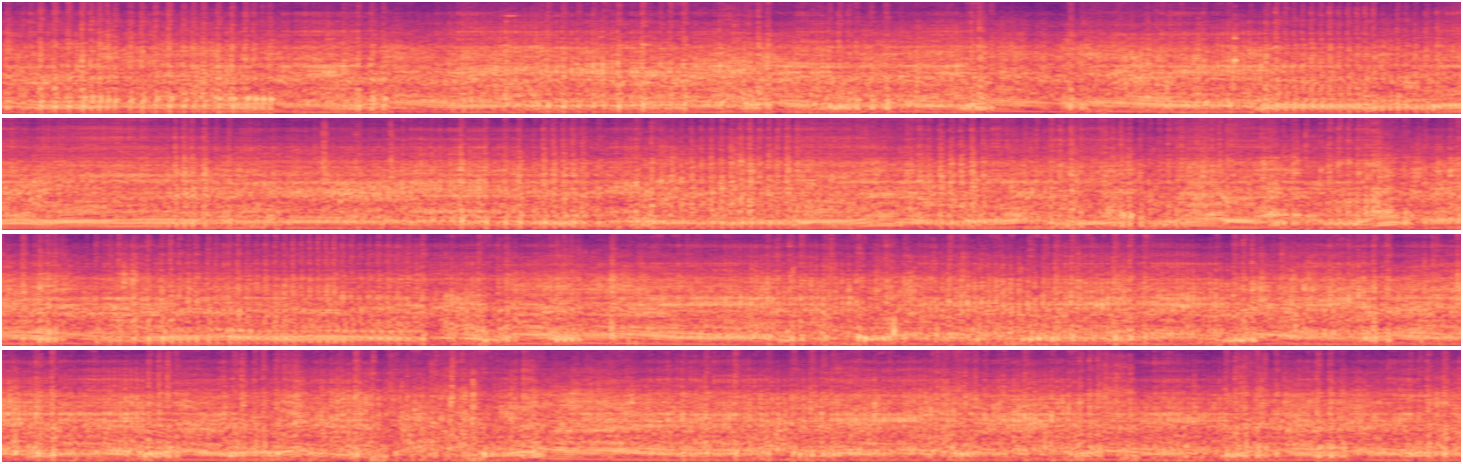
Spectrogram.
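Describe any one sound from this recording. A dirt bike engine revs up and down close by, rising and falling in pitch.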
